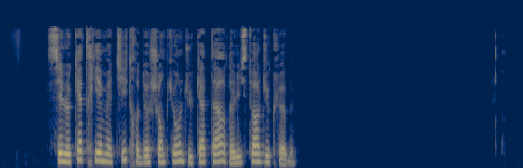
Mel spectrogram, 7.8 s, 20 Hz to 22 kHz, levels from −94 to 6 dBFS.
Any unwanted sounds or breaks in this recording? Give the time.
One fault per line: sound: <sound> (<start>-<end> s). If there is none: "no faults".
no faults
